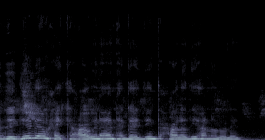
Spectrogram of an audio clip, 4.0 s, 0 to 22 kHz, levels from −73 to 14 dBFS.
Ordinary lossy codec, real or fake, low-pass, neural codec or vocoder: MP3, 96 kbps; real; 19.8 kHz; none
